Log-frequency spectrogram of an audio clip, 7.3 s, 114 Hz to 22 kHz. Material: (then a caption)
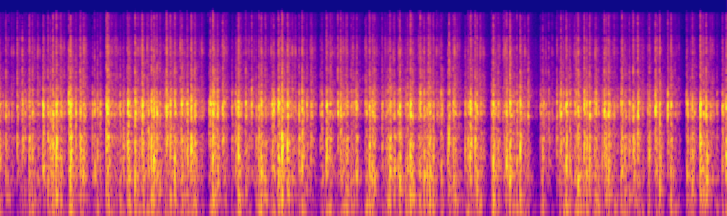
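Plastic. Short fingernails tap rapidly on a clear plastic pencil case filled with pencils, held upright. The result is a dense, continuous stream of crisp, dry clicks with a faint rattle, centered in the upper mids around 1.7 kHz, with almost no low end and no ring after each tap.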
